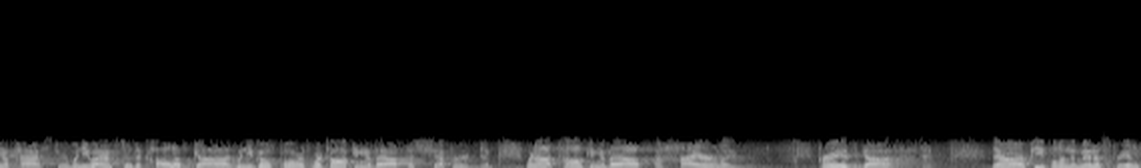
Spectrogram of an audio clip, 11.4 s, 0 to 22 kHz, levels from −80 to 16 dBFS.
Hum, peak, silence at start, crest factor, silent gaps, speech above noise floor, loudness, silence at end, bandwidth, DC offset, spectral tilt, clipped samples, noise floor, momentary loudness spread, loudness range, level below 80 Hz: none; -2 dBFS; 0 s; 14 dB; none; 23 dB; -17 LUFS; 0 s; 4 kHz; under 0.1%; -11.5 dB/octave; under 0.1%; -39 dBFS; 15 LU; 2 LU; -60 dBFS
